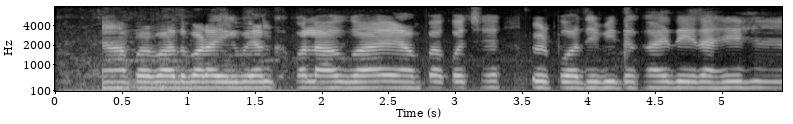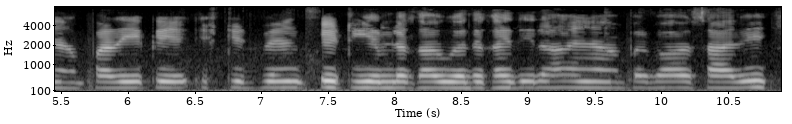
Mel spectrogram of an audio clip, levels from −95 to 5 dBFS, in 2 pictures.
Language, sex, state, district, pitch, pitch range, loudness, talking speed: Hindi, female, Chhattisgarh, Korba, 210 Hz, 205-215 Hz, -23 LUFS, 200 wpm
